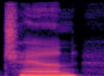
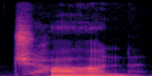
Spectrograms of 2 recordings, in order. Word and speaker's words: chan: When that word is brought into the Chinese language, they prefer monosyllables, so they chop off the last A and it becomes chan. So jhana and chan, or chan, is the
